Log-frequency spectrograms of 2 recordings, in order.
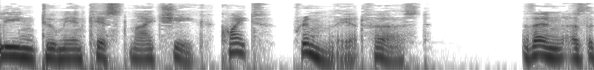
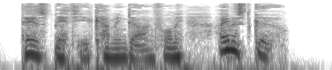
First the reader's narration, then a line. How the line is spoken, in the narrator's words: she said quickly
